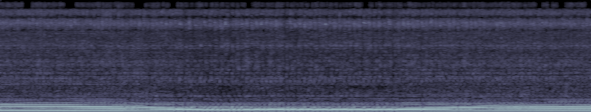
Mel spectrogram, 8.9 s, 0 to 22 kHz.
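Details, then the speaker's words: Innocenti 1275 A-series Mini engine bench-started for the first time in nearly 20 years, exhaust manifold, inlet manifold and carb fitted, fuel poured in: strong steady low rumble, smooth even firing, revs swelling briefly then settling; runs cleanly with oil pressure. "Wow, the engine actually ran, and it ran for a bit of time as well."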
